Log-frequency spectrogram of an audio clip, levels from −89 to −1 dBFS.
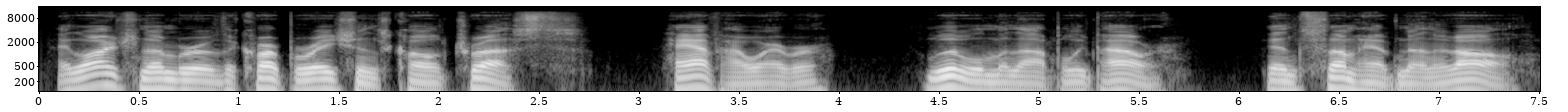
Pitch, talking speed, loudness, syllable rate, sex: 105 Hz, 150 wpm, -17 LUFS, 5.4 syllables/s, male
